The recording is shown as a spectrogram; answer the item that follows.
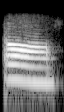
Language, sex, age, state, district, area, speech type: Goan Konkani, female, 45-60, Goa, Murmgao, rural, conversation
